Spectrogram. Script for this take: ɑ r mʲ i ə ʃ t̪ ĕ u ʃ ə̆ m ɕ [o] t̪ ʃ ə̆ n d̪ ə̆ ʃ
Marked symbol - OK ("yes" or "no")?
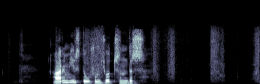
yes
